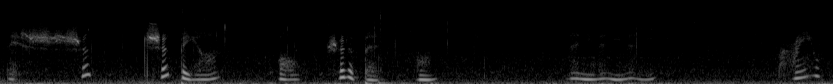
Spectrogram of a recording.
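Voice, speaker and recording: Whispering at a very slow pace, a woman leaves long, frequent pauses. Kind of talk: casual chat with live viewers. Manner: whispered.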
